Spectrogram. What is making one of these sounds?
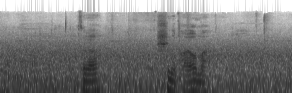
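A young man asks something quietly.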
